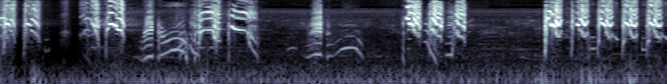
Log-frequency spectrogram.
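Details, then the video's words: Green parrot mixing harsh, high squawks with clearer whistled notes that bend up and down, delivered in irregular bursts against a low background rumble. "Green Parrot Natural Sounds"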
